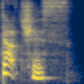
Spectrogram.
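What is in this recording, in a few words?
"duchess", British English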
